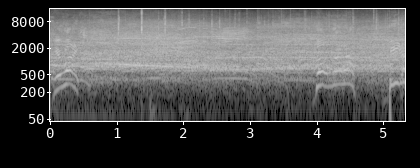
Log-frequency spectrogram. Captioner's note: audience cheering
